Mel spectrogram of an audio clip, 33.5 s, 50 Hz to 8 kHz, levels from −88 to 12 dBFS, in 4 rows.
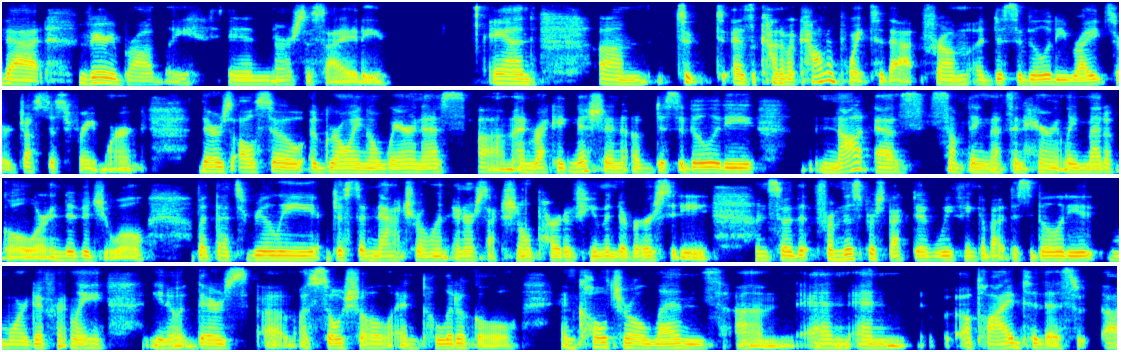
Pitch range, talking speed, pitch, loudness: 140-155 Hz, 150 wpm, 140 Hz, -22 LUFS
